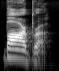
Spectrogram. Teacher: The last vowel is a schwa, so it's a neutral, undefined vowel. So not a specific lip shape. Barbra. So you say br, and then you release that neutral sound, whatever comes out.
